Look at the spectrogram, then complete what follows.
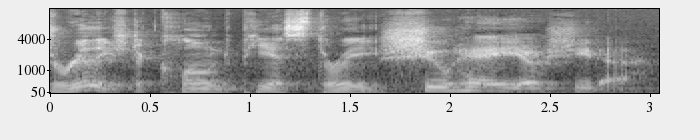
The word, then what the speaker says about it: Shuhei Yoshida: it's which is really just a cloned PS3 Shuhei Yoshida I think it's the first time you've ever pronounced his name correctly show monodo um what's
